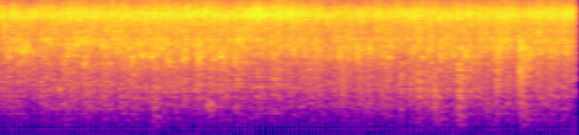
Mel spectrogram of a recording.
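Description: Oil sizzling steadily around chicken galantines shallow-frying skin-side down in a non-stick skillet, with a few small pops.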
